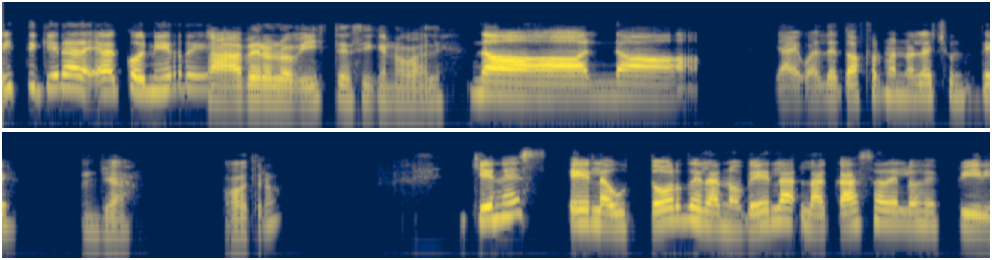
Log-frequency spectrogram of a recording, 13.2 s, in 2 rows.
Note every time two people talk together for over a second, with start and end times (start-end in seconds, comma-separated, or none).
none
